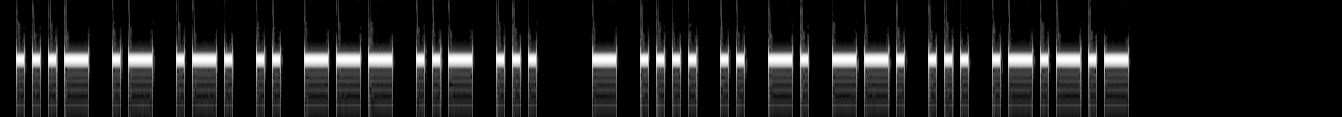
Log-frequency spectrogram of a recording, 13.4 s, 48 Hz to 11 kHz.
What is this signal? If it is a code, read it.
Morse code, heard as a keyed tone, about 15 wpm, 700 Hz. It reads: VARIOUS THINGS.
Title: Sentences from Top 1000 Words - Review Part 4 - 15wpm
